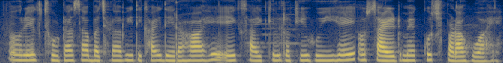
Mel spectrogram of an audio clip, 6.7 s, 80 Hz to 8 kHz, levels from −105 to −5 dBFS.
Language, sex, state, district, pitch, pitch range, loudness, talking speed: Hindi, female, Chhattisgarh, Kabirdham, 220 Hz, 215-230 Hz, -28 LUFS, 195 wpm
